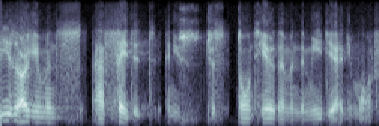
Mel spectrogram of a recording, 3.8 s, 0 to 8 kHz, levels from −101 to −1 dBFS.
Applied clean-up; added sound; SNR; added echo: none; none; none; none.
